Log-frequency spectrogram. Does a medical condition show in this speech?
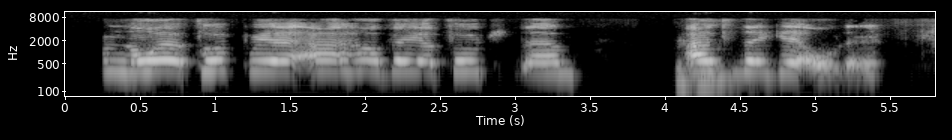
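Yes: cerebral palsy; wheelchair user.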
